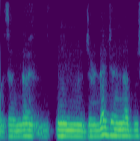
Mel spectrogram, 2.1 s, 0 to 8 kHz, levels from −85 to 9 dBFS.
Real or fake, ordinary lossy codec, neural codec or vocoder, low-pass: fake; none; codec, 16 kHz, 1.1 kbps, Voila-Tokenizer; none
